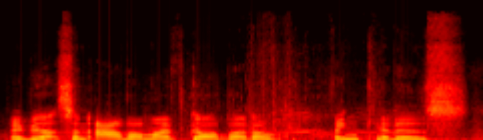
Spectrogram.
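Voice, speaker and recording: A man's voice: fairly high pitch, animated, fast, fairly bright tone, slight background noise. A man commentating casually over gameplay as a content creator, chatting informally and thinking aloud.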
